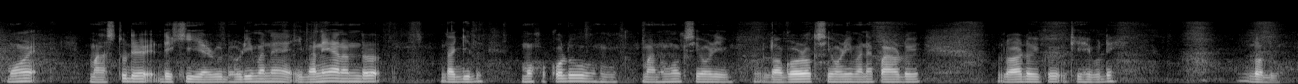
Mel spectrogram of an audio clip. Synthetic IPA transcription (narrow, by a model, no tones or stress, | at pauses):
moj | mastʊdekʰiaɹudʱoɹimanɛḭmanejanɔndɔ | laɡil | mojxɔkɔlʊmanuɔksiõɹilɔɡɔɹɔksiõɹimanɛpaɹloj | lowaɹlojkojʔṵtʰiaɦibɔloj | lolʊ̃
